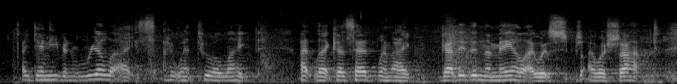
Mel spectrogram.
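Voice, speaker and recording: A woman with an American accent speaks at a medium pitch and moderate pace in monotone, flat intonation. Audible room echo and noticeable background noise are present. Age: 70s. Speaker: defendant in traffic court. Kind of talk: courtroom testimony. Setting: courtroom. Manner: halting.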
